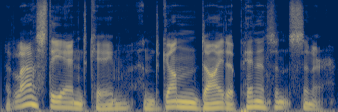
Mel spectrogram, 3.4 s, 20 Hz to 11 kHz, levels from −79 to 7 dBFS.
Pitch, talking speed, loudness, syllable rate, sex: 105 Hz, 195 wpm, -17 LUFS, 4.4 syllables/s, male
